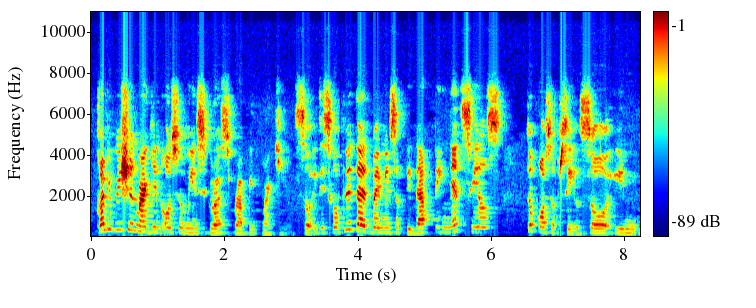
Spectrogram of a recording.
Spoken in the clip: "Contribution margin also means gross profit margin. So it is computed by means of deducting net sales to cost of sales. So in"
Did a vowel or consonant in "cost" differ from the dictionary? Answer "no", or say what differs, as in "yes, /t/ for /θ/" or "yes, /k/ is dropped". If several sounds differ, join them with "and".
yes, /t/ is dropped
